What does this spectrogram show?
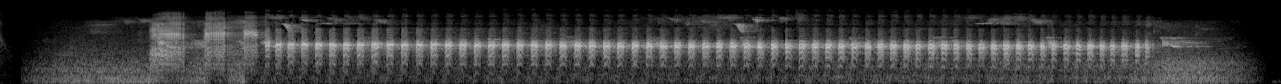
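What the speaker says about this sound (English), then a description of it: "it has a very long, sustained song. And the name in English is the Puerto Rican lizard-cuckoo" A Puerto Rican lizard-cuckoo in the San Juan Bay Estuary gives a long, sustained call of rapid, evenly repeated notes lasting about ten seconds, loud and close, preceded by a few brief harsher sounds.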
